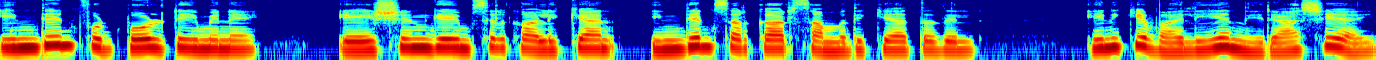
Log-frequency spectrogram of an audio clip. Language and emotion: Malayalam, sad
